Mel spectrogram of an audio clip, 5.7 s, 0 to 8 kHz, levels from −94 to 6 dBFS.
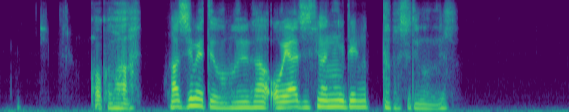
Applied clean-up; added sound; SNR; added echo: neural diffusion model UNIVERSE++.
